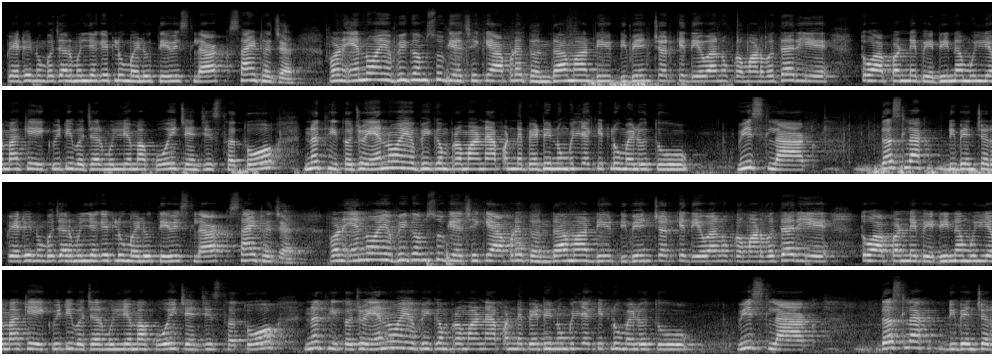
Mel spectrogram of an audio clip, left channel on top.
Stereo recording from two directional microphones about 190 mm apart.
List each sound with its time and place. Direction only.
0.0 s a woman's voice: 40° left (ahead or behind)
